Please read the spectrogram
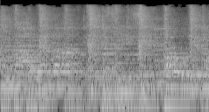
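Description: Live worship band playing: electric guitars, bass, drum kit and keyboard, with singing over the top.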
